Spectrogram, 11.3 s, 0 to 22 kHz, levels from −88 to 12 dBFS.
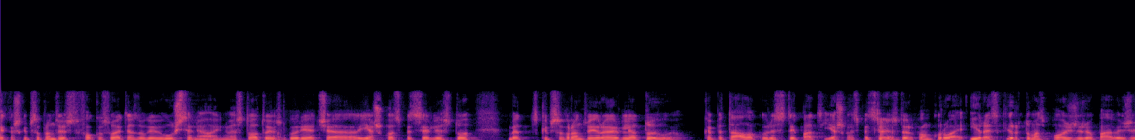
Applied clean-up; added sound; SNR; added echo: neural mask model DeepFilterNet 3.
